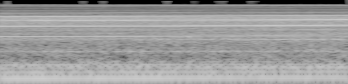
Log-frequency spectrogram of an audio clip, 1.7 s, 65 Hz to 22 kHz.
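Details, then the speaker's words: Salvaged universal washing-machine motor bench-tested on a variable supply with 3 A fuse, slowly coming up to speed: steady high-pitched whine, clean even tones, no rubbing or grinding; normal run-up, spinning freely. "now of course with these kind of motors it takes a while for them to come up to speed"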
